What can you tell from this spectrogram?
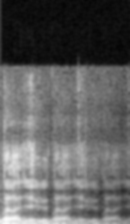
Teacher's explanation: دال حروف قلقلہ ہے، جنبش کی سی آواز سے پڑھا جائے گا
